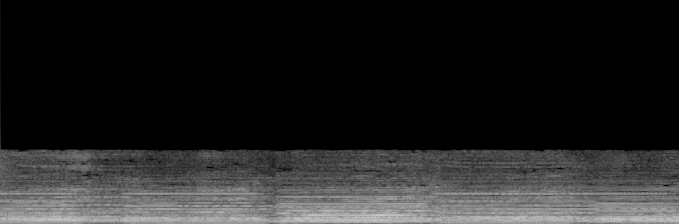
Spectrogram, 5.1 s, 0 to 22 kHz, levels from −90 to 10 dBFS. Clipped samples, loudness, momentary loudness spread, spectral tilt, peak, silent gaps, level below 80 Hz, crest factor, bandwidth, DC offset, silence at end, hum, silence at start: under 0.1%; -16 LUFS; 6 LU; -5.5 dB/octave; -2 dBFS; none; -52 dBFS; 14 dB; 7.6 kHz; under 0.1%; 0 s; none; 0 s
